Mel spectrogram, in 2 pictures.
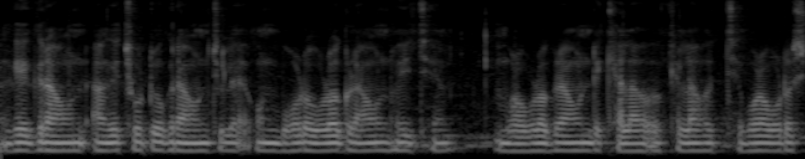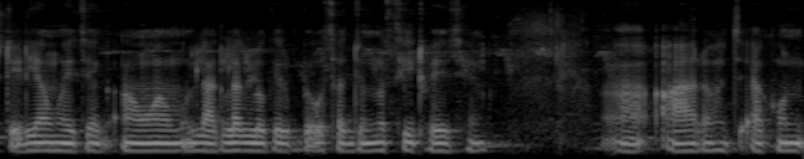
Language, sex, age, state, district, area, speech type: Bengali, male, 30-45, West Bengal, Bankura, urban, spontaneous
